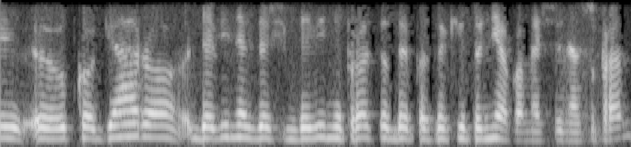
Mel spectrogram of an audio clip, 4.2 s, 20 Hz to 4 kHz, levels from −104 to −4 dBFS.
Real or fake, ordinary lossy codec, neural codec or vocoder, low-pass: real; AAC, 24 kbps; none; 3.6 kHz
